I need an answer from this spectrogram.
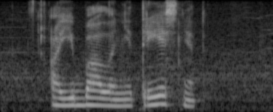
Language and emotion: Russian, angry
